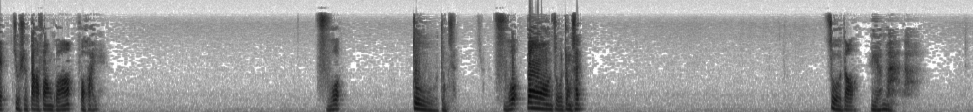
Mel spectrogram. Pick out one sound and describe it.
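An elderly man speaks calmly into a close microphone, pausing often.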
